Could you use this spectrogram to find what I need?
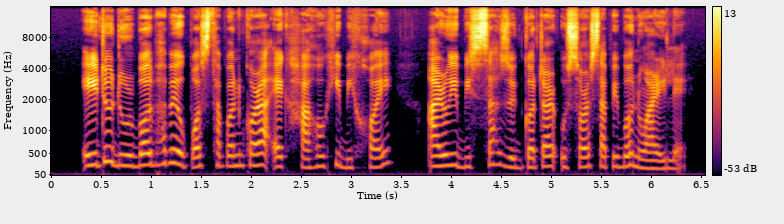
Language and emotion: Assamese, neutral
